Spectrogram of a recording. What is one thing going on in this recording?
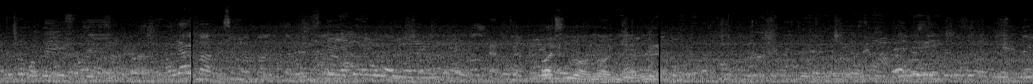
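An elderly woman speaks in a tearful, trembling voice close by.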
